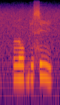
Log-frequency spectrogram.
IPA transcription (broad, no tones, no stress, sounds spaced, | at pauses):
l o b i s i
